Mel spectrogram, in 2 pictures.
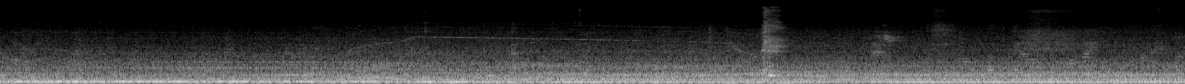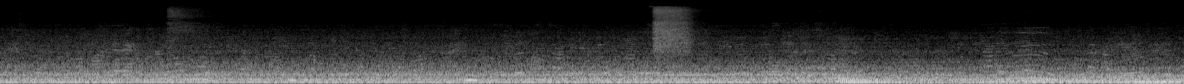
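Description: A bus engine rumbles steadily from inside the vehicle.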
